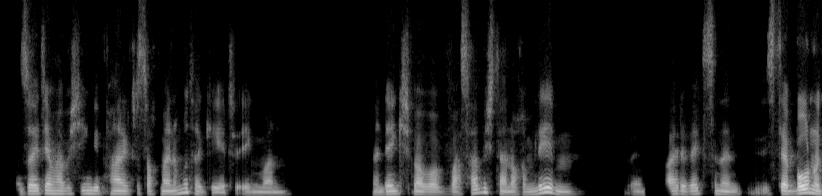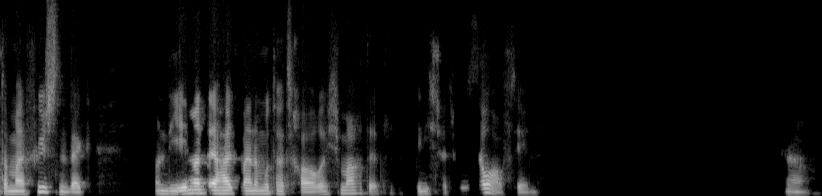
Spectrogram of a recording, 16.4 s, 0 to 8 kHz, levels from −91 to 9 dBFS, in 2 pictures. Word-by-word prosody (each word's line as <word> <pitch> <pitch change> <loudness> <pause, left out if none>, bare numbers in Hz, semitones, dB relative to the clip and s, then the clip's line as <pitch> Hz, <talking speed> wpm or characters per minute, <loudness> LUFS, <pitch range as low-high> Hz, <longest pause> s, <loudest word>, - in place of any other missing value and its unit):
und - - -15
seitdem 120 +2 +2
habe 115 -1 -3
ich 115 - -12
irgendwie 120 0 -2
Panik, 115 -3 -1
dass 105 - -15
auch 105 +1 -6
meine 110 0 -1
Mutter 135 -8 -4
geht 90 -2 -7
irgendwann. 90 0 -7 0.8
Dann 95 0 -8
denke 110 0 +1
ich - - -12
mir: 110 - +1
„Aber 100 0 -2
was 95 +4 -5
habe 150 +5 0
ich - - -9
dann 105 -3 -2
noch 95 0 -5
im 100 +1 -6
Leben? 100 - +1 0.4
Wenn 100 -1 -14 0.2
beide 110 0 -2
weg 115 +1 -3
sind, 115 - -9
dann 100 -2 -4 0.2
ist - - -14
der 120 - +7
Boden 140 +4 +8
unter 120 0 +1
meinen 105 -1 +3
Füßen 185 - -3
weg.“ 90 -1 -2 0.6
Und 115 -1 -4
jemand, 125 +4 +4
der 130 -2 +9
halt 125 0 +4
meine 115 0 +2
Mutter 120 -1 -3
traurig 100 +3 -2
macht, 130 +1 -4
da - - -4 0.4
bin 105 -1 -8
ich 95 - -18
natürlich 365 -3 -22
sauer 165 0 +1
auf - - -16
den. 90 0 -11 2.5
Ja. 95 -1 -13
110 Hz, 190 wpm, -22 LUFS, 95-125 Hz, 2.5 s, der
